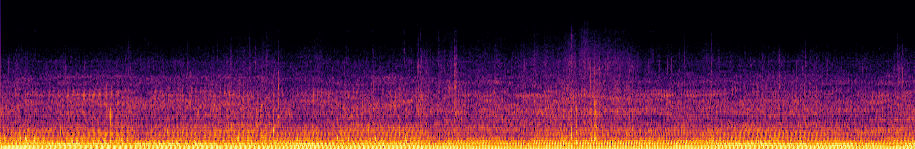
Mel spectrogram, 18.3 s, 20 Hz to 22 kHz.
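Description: Honda Ruckus scooter's 49cc four-stroke single-cylinder engine running at a steady, even pitch as it is ridden over rough grassy ground.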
